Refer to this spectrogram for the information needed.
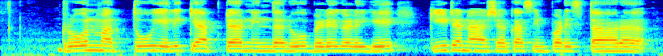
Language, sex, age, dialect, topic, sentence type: Kannada, female, 60-100, Central, agriculture, statement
